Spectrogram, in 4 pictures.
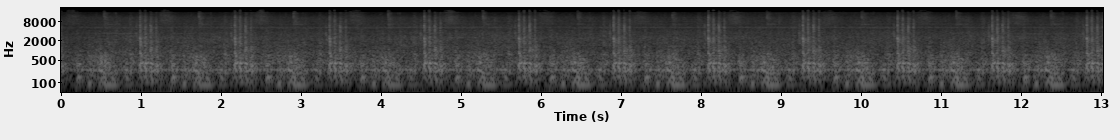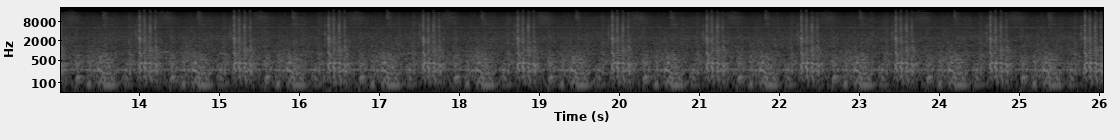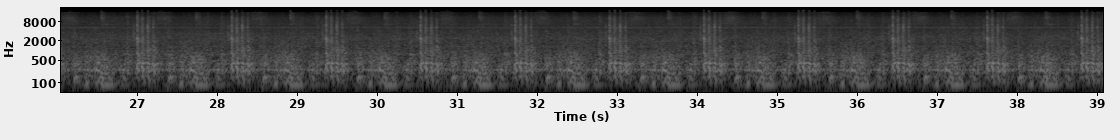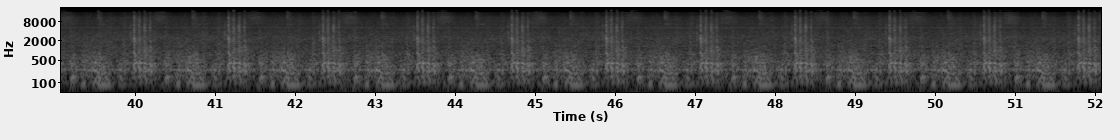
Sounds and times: old printing press 0.0 - 52.0

